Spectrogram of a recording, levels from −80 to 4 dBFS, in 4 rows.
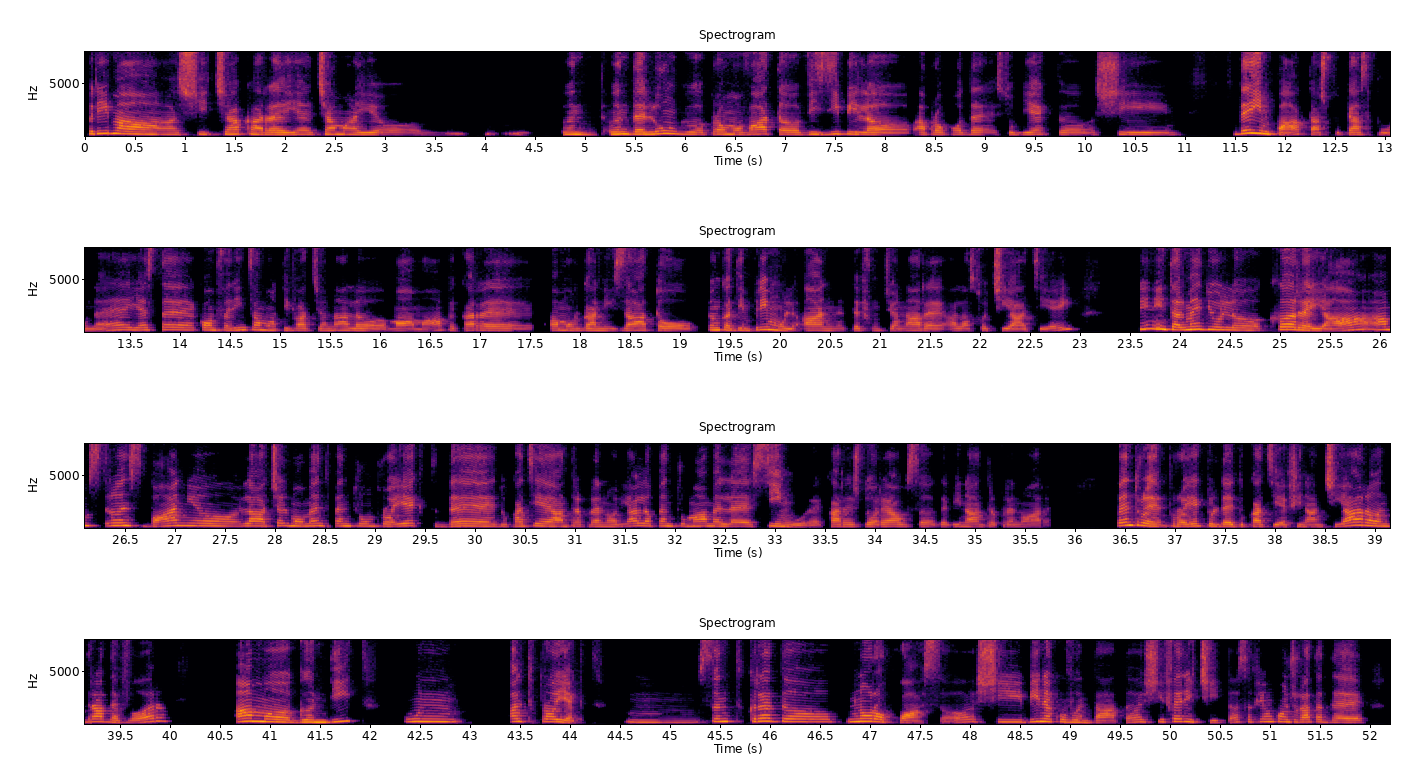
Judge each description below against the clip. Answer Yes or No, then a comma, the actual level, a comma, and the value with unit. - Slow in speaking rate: Yes, slow, 95 wpm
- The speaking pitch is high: Yes, high, 200 Hz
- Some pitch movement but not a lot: Yes, average, 4.1 semitones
